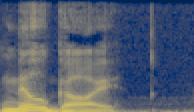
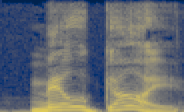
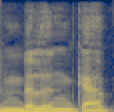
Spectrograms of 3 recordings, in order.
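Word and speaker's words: Milngavie: i e is pronounced mil guy why mil guy so almost all of the letters in that word are silent and some of them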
